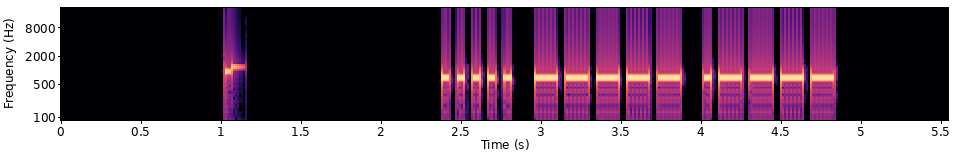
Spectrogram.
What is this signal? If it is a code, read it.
Morse code, heard as a keyed tone, about 25 wpm, 700 Hz. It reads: 501
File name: Three Letter-Number Combinations - 25wpm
